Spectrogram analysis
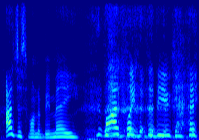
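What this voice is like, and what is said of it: Bad imitation of another person's accent. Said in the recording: “That's a really bad accent ... that is shocking”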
